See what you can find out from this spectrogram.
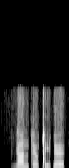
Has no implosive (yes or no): no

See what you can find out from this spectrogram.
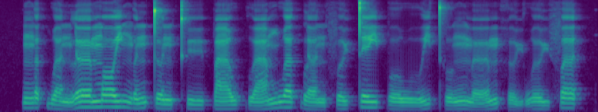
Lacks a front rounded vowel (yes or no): no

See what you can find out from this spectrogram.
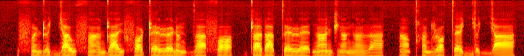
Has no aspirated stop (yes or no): no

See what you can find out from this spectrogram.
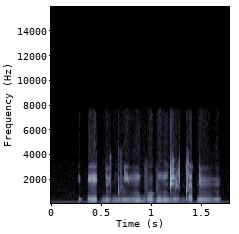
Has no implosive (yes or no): no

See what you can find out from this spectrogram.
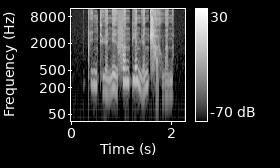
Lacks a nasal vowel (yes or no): yes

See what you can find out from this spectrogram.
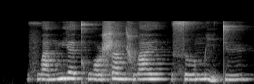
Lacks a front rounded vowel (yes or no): no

